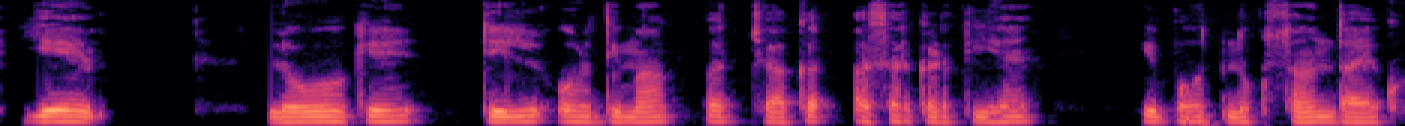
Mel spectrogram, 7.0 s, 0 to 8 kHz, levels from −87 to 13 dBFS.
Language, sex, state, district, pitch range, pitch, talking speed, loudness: Hindi, male, Uttar Pradesh, Jyotiba Phule Nagar, 120-130 Hz, 125 Hz, 130 wpm, -20 LUFS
